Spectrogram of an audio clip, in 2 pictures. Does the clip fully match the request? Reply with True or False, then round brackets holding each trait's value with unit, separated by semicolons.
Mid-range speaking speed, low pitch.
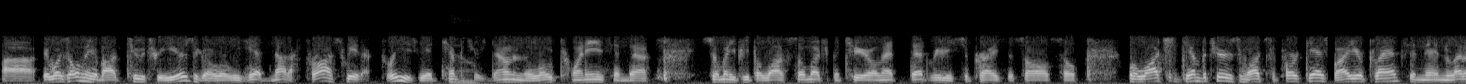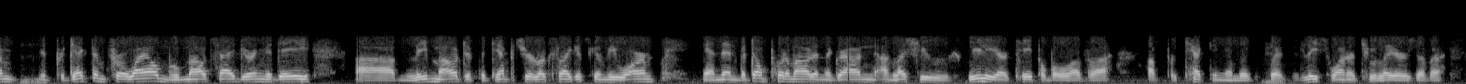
False (235 wpm; 115 Hz)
